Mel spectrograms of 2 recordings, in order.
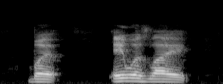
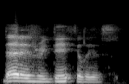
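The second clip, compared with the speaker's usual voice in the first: ordinary talk, nothing marked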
